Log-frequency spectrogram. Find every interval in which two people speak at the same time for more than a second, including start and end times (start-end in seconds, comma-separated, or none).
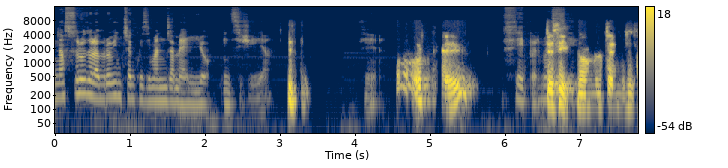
none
